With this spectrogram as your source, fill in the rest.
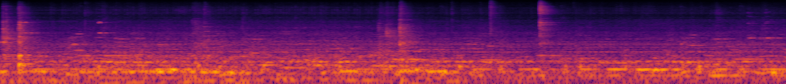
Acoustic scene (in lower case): cafe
